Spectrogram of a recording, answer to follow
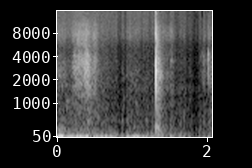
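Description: A single sharp snap-like click about a second in, over the low rumble and rustle of the camera being handled and moved.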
